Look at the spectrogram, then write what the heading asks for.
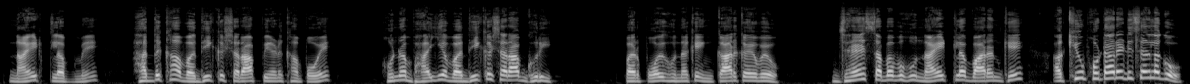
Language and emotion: Sindhi, angry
